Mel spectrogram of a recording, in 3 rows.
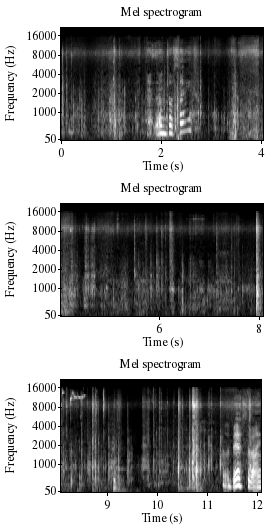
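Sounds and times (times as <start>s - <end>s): faint rustles and clicks: 0.0s - 12.0s.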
